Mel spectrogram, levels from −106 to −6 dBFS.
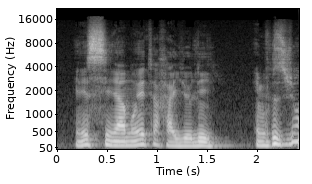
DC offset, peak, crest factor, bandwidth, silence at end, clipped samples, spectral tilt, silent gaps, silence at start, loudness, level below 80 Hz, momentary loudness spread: under 0.1%; -10 dBFS; 16 dB; 16 kHz; 0 s; under 0.1%; -5.5 dB/octave; none; 0.2 s; -26 LUFS; -66 dBFS; 6 LU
